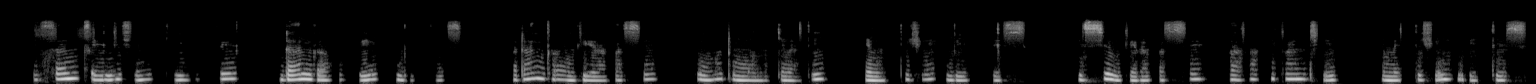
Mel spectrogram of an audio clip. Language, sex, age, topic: Gamo, female, 25-35, government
